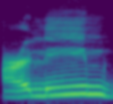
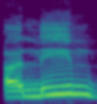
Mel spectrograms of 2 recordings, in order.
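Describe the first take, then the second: First: It starts with a throaty ain sound. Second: It starts with a plain glottal stop. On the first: It means the all-knowing one. The speaker calls it right. "ऐन की जगह पर" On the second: It means painful. The speaker calls it wrong. "हमजा पड़ेगा"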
